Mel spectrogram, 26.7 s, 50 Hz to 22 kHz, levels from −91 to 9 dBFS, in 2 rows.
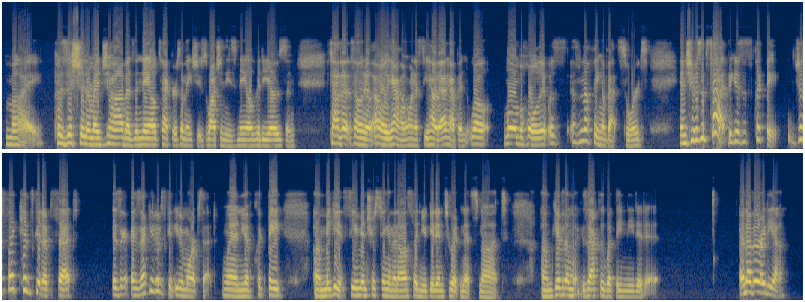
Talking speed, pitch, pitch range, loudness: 200 wpm, 190 Hz, 165-235 Hz, -9 LUFS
